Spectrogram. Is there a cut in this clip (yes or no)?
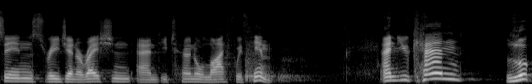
no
